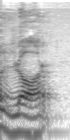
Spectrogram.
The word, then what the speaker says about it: लाहौर: पंजाबी में इसको लाहौर और कसूर ऐसे प्रोनाउंस किया जाता है।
